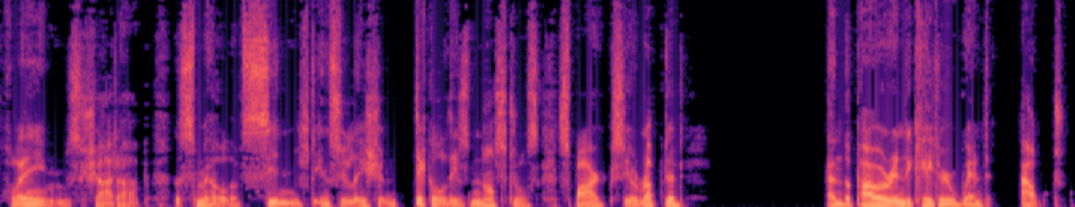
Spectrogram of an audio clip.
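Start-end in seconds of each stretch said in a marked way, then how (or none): none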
